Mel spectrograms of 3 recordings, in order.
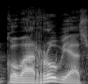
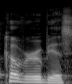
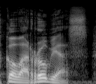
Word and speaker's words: Covarrubias: And so, like, it's really cool when someone, like, for example, says Juan Covarrubias, rolls the R and everything.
